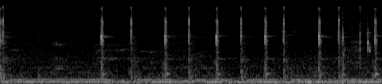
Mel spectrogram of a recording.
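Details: VW Gol G2 AP fuel-injected, key on, fuel pump relay wiggled: sharp irregular clicks about every third of a second as relay and pump cut in and out over faint pump hum; cold solder joints in relay, connector clean.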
